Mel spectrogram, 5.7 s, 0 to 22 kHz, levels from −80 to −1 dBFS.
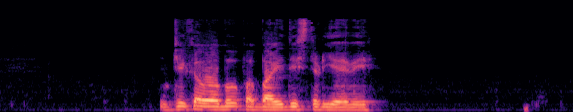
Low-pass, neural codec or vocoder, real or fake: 10.8 kHz; none; real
